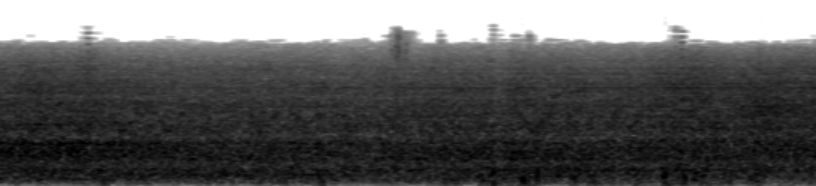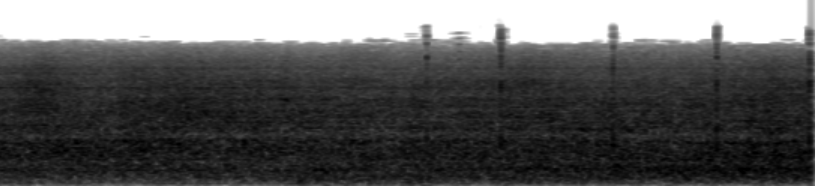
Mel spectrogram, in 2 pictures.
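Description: A jet airliner roars steadily overhead in the distance.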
